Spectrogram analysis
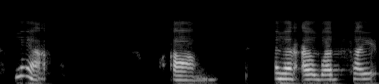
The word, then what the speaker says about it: MMAP: locations Now power and acronym is pronounced map um and then our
